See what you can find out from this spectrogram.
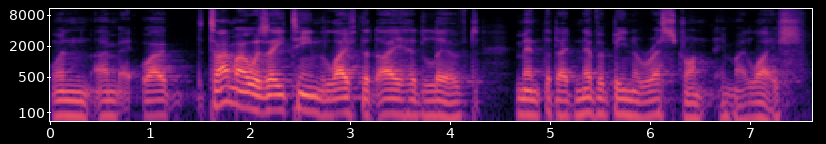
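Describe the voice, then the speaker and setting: A British man speaking as a panelist, telling his personal story to an audience in a halting, reflective way. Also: low-pitched, a little mellow. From Britain.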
